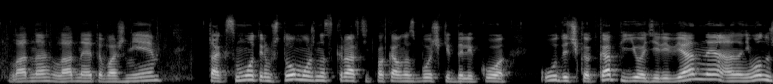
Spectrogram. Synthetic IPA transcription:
lˠad̪nəlˠad̪nəɛt̪əvɐʐnʲejə | t̪aksmo̞t̪ɾʲɪmʂt̪omo̞ʐnəskɾaftʲɪt̚ʲpɐkaʊnasbo̞t͡ɕkʲɪd̪əlʲɪko̞ | ud̪ət͡ɕkəkapʲjodʲɪɾʲɪvʲanːəjəɐnənʲɪvo̞nu

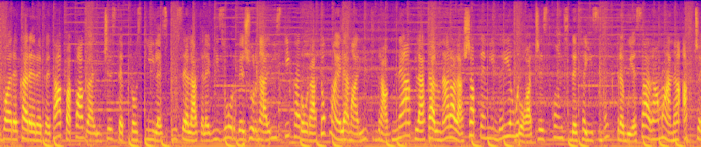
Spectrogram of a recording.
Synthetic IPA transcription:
oaɾekaɾeɾe̞pe̞t̪apapaɡalit͡ʃe̞st̪e̞pɾo̞st̪iːle̞spuse̞lat̪e̞le̞vizo̞rd̪e̞ʒurnalist̪ikaɾoɾat̪o̞kmajleamaɾit̪d̪ɾaɡneaflat̪alunaɾalaʃap̚t̪e̞mijd̪ejelwuoat͡ʃe̞st̪ko̞nt̪d̪e̞fejzbukt̪ɾe̞buje̞səɾamanəʔakt͡ʃe

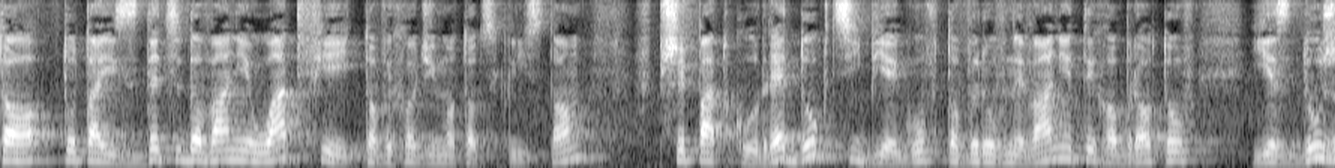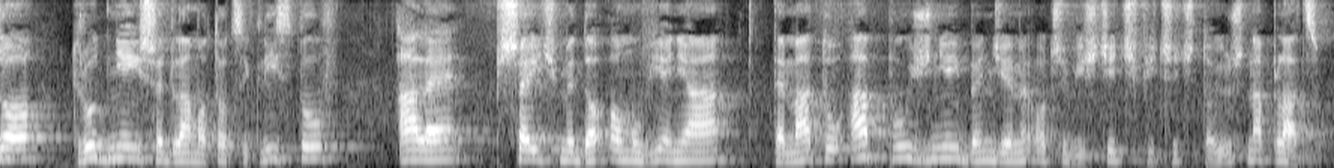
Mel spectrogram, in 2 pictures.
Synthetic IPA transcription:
t̪ɔt̪ut̪ajzd̪ɛt̪sɘd̪ɔvaɲɛwat̪fʲjejt̪ɔvɘxɔd͡ʑimɔt̪ɔt̪sɘ̥klʲḭst̪ɔm | fpʂɘpat̪kuɾɛd̪ukt̪sʲjibʲjɛɡuft̪ɔvɘɾuvnɘvaɲɛt̪ɘxɔbɾɔt̪uf | jɛst̪̚d̪uʐɔt̪ɾud̪ɲejʂɛd̪lamɔt̪ɔt̪sɘklʲist̪uf | alɛpʂɛjt͡ɕmɘd̪ɔʔɔmuvʲjeɲa | t̪ɛmat̪uʔapuʑɲejbɛɲd͡ʑɛmɘʔɔt͡ʂɘvʲiɕt͡ɕɛt͡ɕfʲit͡ʂɘt͡ɕt̪ɔjuʂnaplat̪su̥

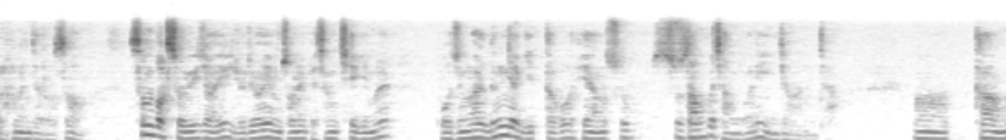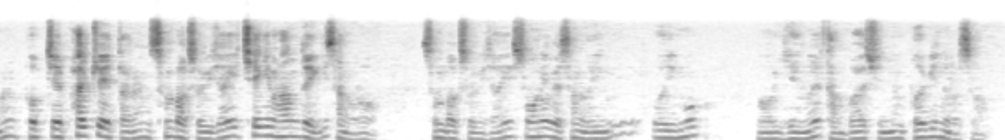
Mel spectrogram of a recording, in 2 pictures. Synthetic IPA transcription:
ɯɭhanɯnd͡ʑaɾosʰʌ | sʰʌmbak̚s͈oɥid͡ʑaejuɾjʌːjɯmsʰonepe̞sʰaŋt͡ɕʰe̞ɡimɯɭ | pod͡ʑɯŋɦaɭnɯŋɲʌɡiːt̚t͈aɡohe̞jaŋsʰu | sʰusʰambut͡ɕaŋɡwaɲiːnd͡ʑʌŋɦanɯnd͡ʑa | taɯmɯnpʌp̚t͡ɕ͈e̞pʰaɭt͡ɕ͈uet͈aɾɯnsʰʌmbak̚s͈oɥid͡ʑait͡ɕʰeɡimɦandoeɡisʰaŋɯɾosʰʌmbak̚s͈oɥid͡ʑaisʰonewe̞sʰaŋ | ɯimu | iɦeŋɯɭtamboɦaɭs͈uinːɯnpʌbinɯɾosʰʌ

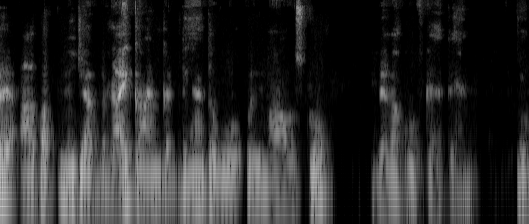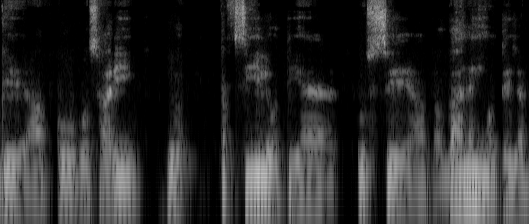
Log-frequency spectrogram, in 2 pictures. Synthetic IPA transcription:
ɾaːpɐpned͡ʒɐbɾaːekaːɪmkɐɾt̪eɦɛ̃t̪oʋoʊlmaʊsko | beːʋəkuːfkɛɦt̪eɦɛ̃ː | kjũːkeaːp̚koʋosaːɾi | d͡ʒoː | t̪ɐfsiːlɦoːt̪iɦɛ̃ | ʊsːeaːpɐɡaːɦnɐɦĩɦoːt̪ed͡ʒɐb

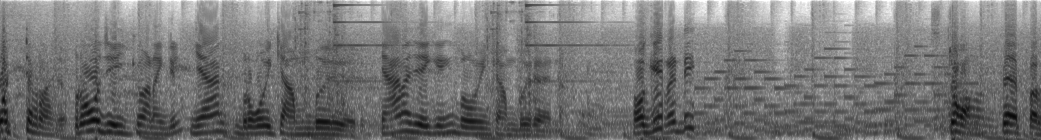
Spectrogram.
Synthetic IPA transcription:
otːɐprɐːɕɐ̰bro̞ːʋt͡ɕejikʲːuʋaːɳe̞ŋɡilɲaːnbro̞ːʋikʲːɐmbɨɾuʋɐɾṵmɲaːnaːt͡ɕejikʲːɐeŋɡilbro̞ːʋiŋkʲːɐmbɨɾuɐɾnːa̰ | oːk̬ːereɖi | stoːepɐ

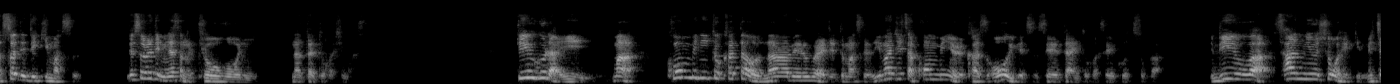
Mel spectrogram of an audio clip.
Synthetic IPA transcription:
so̞ɾed̪e̞d̪e̞kʲimasɨ | d̪e̞soɾe̞d̪e̞minasãnːo̞kʲʰo̞ːɡo̞ːɲ̟i | nat̪ːaɾʲit̪o̞kaɕimasɨ̥ | t̪ːe̞jɯ̟ːɡɯ̟ɾai | ma | kʰõ̞mbʲiɲ̟it̪o̞kat̪ao̞naɾabe̞ɾɯ̟ɡɯ̟ɾait̪eɯt̪ːe̞masɨ̥ke̞d̪o̞imad͡ʑit͡sɨβakõ̞mbʲiɲ̟ijo̞ɾɯ̟kazɨo̞ːid̪e̞sɨse̞ːt̪aĩnt̪o̞kase̞ːko̞t͡sɨ̥t̪o̞ka̰ | d̪̥eɾʲijɯ̟ːβasãɲ̟ːɨːɕo̞ːhẽ̞nt̪eɯ̟me̞t͡ɕ

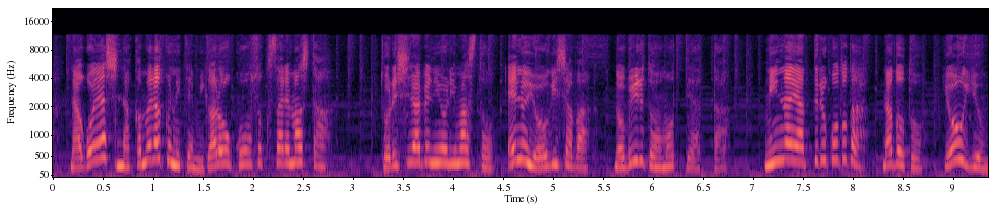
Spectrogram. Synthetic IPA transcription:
naɡo̞jaɕinakamɯ̟ɾakɯ̟ɲ̟it̪e̞mʲiɡaɾo̞ːko̞ːso̞kɯ̥saɾe̞maɕi̥t̪a | t̪o̞ɾʲiɕiɾabe̞ɲ̟ijo̞ɾʲimasɨ̥t̪o̞e̞nɯ̟jo̞ːɡʲiɕaβa | no̞bʲiɾɯ̟t̪o̞ːmo̞t̪ːe̞jat̪ːa | mʲĩnːajat̪ːe̞ɾɯ̟ko̞t̪o̞d̪anad̪o̞t̪o̞ | jo̞ːɡʲio̞

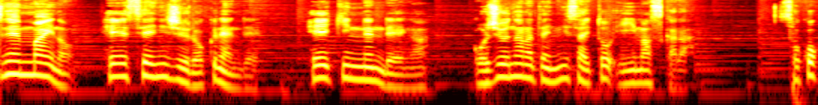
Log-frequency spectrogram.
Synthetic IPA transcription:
inẽ̞mːaeno̞ | he̞ːse̞ːɲ̟iʑɨːɾo̞kɯ̟nẽ̞nd̪e̞he̞ːkʲĩnnẽ̞nɾe̞ːɡa | ɡ̥o̞ʑɨːnanat̪ẽ̞ɲ̟ːisait̪o̞ʔiːmasɨ̥kaɾa̰ | so̞ko̞

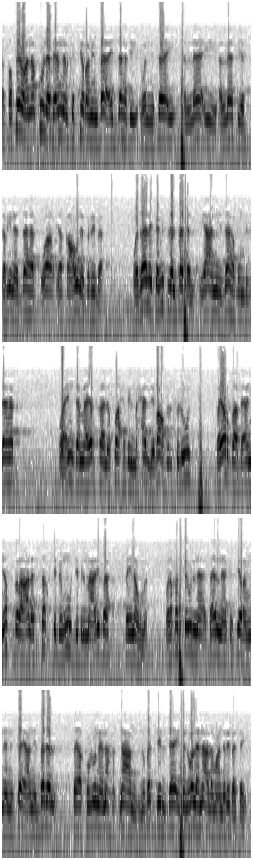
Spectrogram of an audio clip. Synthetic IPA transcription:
jɑst̪ɑt̪ˤiːʕʔanʔɑquːlabɪʔanːalkaθiːɾamɪmbaːʕɪðːahabiwanːɪsaːʔiʔalːaːʔiʔalːaːt̪iːjast̪aɾiːnaðːaɦab̚wajɑqɑʕuːnafirːɪba̰ː | wʔɪðaːlɪkamɪθlalbad̪aljaʕniːðahabbɪðahab̚ | wɪʕɪnd̪amaːjab̚qɑːlɪsˤɑːħɪbalmaħalːɪbɑʕd̪ˤɪlfʊluːs | fajɑɾˤd̪ˤɑːbɪʔanjɑsˤd̪ɨɾʕalaʃːɑqsbɪmuːd͡ʒɪbalmaʕɾɪfa | bajnahʊma̰ː | wɪlɑqɑd̪saʔʊlnasaʔalnakaθiːɾamɪnanːɪsaːʔʕanalbad̪al | fajɑquːluːnanaʕamnʊbad̪ːɪld̪aːʔɪmanwalaːnaʕlamʕanɪɾːɪbaʃaj

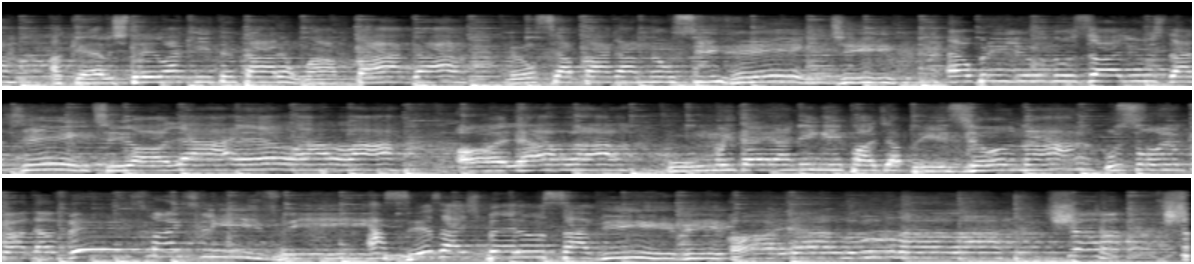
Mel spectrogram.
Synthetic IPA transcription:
akɛlɐist̪ɾelakɪt̪ẽnt̪aɾɐ̃w̃apaɡaɾnɐ̃w̃sɪapaɡaɾnɐ̃w̃sɪɦẽd͡ʒɪ | ɛwbɾiʎʊnʊzɔʎʊzd̪aʒẽt͡ʃɪɔʎɐɛlɐla | ɔʎɐlakõũmɐid̪ɛjɐnĩɡẽj̃pɔd͡ʒɪapɾizionaɾʊsõɲʊkad̪ɐvezmajzlivɾɪazvezɐispeɾɐ̃sɐvivɪɔʎɐlulɐla | ʃɐmɐ | ʃ

